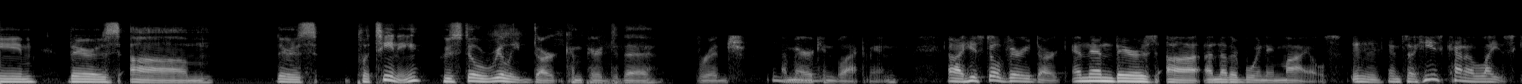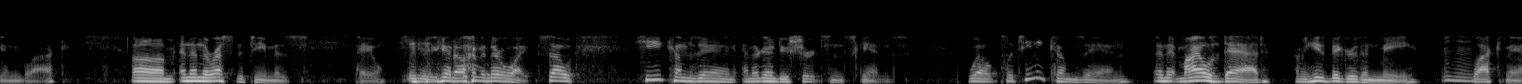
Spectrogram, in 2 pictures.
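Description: At 6.73 s a handover gap opens. The call jumped networks and no speech frames arrived for 240 ms, so the sound fades out within a few tens of milliseconds and stays silent until 6.97 s. The waveform shows a flat line, and the spectrogram shows a blank vertical band across all frequencies.

From 6.97 s to the end, the call falls back to narrowband. It moved from a high-rate HD Voice stream (consistent with AMR-WB at 23.85 kbit/s) to an older codec (consistent with AMR-NB at 12.2 kbit/s). Nothing above 4 kHz survives, so the sound turns duller and rougher. On a spectrogram the energy stops at a hard ceiling at 4 kHz, where it had reached past 6 kHz before.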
